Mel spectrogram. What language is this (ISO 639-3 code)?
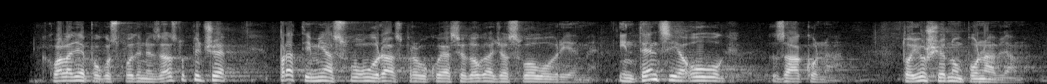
hrv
